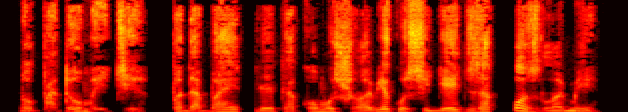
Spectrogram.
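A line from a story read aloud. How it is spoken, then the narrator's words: Whisper in the ear. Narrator (Russian): шепнул мне на ухо Вильям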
